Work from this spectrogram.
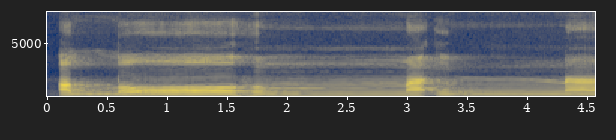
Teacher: জবরের বামে খালি আলিফ আছে, এক আলিফ টান দিয়ে পড়তে হবে। এখানে এক লেখা থেকে এক আলিফ টান দিব।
